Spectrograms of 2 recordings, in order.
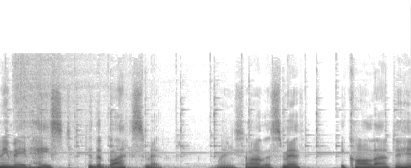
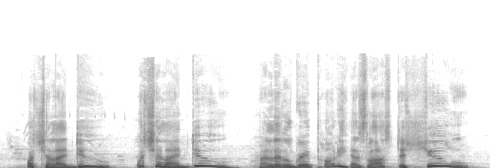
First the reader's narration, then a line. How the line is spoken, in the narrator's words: he cried again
